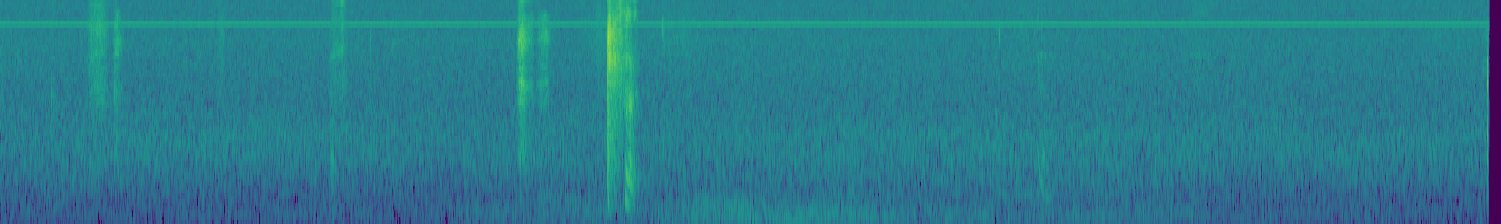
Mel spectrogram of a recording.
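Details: Infant during tummy time: a few small, sharp sneezes, loudest near the middle, followed by soft grunting in a quiet room; sneezing.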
